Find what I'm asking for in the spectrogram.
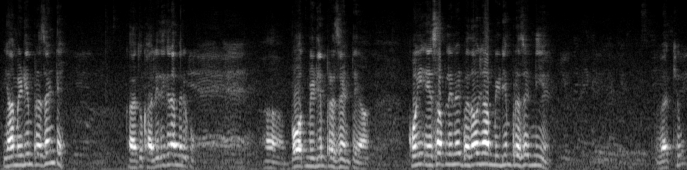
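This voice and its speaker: A man's voice: high voice, slight background noise, rough recording. A man teaching a physics class, constantly asking his students questions and repeating the key terms. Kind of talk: classroom lecture.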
